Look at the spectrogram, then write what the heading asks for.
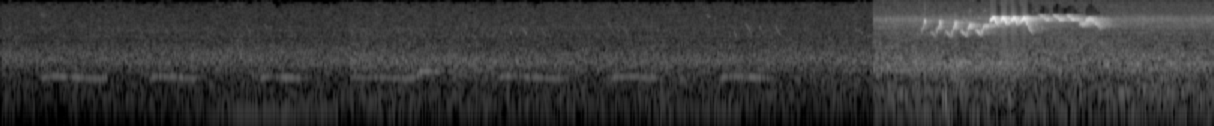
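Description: A bird's low hooting calls, short and evenly spaced about one a second, stopping about seven seconds in. Near the end a loud, fast run of high sliding bird chirps comes in abruptly.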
